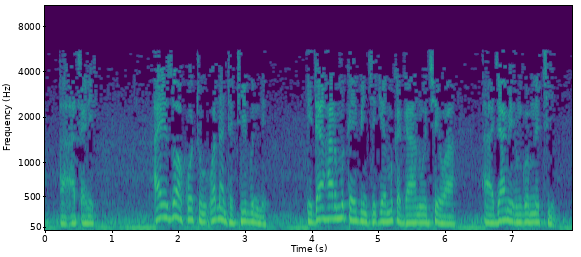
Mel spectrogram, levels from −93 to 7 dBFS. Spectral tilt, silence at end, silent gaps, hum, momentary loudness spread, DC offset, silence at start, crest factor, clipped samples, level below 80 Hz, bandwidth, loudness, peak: -11.5 dB/octave; 0 s; none; none; 12 LU; under 0.1%; 0 s; 12 dB; under 0.1%; -38 dBFS; 5.8 kHz; -25 LUFS; -12 dBFS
